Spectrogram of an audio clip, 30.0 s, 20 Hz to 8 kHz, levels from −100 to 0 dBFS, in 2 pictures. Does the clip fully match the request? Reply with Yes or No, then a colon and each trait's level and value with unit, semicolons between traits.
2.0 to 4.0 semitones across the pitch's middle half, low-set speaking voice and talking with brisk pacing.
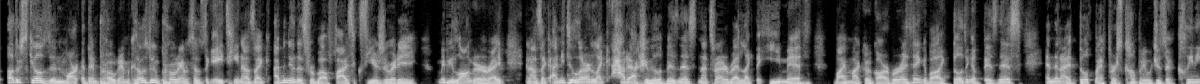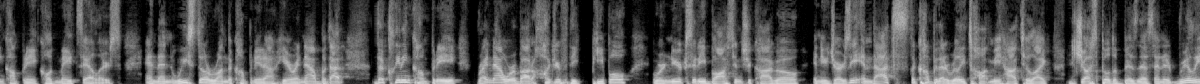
Yes: average, 3.3 semitones; low, 130 Hz; fast, 265 wpm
